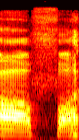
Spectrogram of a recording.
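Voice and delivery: ordinary talk, nothing marked

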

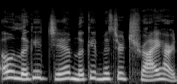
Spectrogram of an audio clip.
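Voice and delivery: high, playful, teasing, ribbing tone. Recalling teasing the listener about pottery skills last week: retold teasing. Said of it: "And I was teasing you".

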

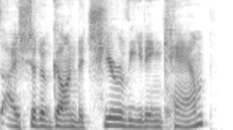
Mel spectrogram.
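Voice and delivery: ordinary talk, nothing marked

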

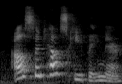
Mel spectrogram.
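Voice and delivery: ordinary delivery

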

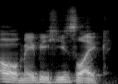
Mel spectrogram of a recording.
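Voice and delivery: ordinary talk

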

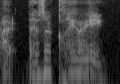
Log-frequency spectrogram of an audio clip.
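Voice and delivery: low, hushed whisper. The navigator stops at a clearing and calls back to the group, in a low whisper. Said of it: "in a low whisper".

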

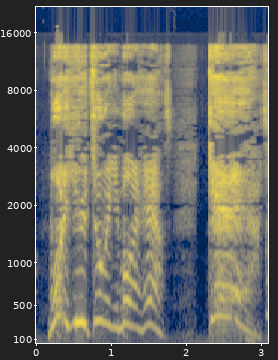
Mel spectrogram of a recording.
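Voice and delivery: very high, shrill, loud, enraged scream. Retelling how the dad burst in and found a boy: imitating the dad screaming. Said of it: "he just screams at Harry".

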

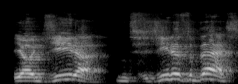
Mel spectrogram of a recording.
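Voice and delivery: very high, loud, put-on Boston accent. Quoting Yankees fans from TikTok interviews, Boston accent. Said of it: "you saying that in a Boston accent?".

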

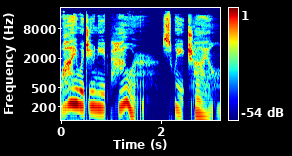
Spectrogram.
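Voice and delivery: high, hissing, disembodied voice. Narrator reads a voice answering a girl in a cave, hissing voice. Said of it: "The voice hissed".

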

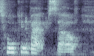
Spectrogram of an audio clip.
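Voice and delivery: plain

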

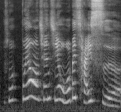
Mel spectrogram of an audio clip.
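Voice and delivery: acted-out piercing, shrill shout, pitched way up. Retelling being crushed in a falling crowd, re-enacting a yell. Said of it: "然后我就直接大叫".

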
